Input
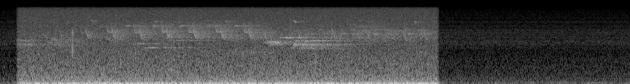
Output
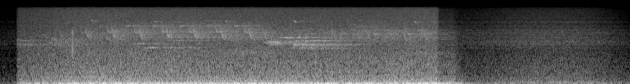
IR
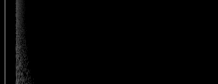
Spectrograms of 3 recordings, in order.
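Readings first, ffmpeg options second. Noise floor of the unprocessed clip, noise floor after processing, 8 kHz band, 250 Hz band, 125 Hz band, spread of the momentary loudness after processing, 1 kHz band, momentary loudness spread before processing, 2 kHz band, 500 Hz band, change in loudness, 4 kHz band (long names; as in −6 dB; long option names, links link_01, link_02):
−44 dBFS, −36 dBFS, +2.0 dB, +4.5 dB, +5.0 dB, 16 LU, +4.5 dB, 4 LU, +3.5 dB, +4.5 dB, +4.0 dB, +2.5 dB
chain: -filter_complex "[0:a]dynaudnorm=framelen=160:gausssize=7:maxgain=14dB,asplit=2[link_01][link_02];[1:a]atrim=start_sample=2205,asetrate=32634,aresample=44100,highshelf=frequency=5700:gain=-12[link_03];[link_02][link_03]afir=irnorm=-1:irlink=0,volume=-4.5dB[link_04];[link_01][link_04]amix=inputs=2:normalize=0,volume=-5dB"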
